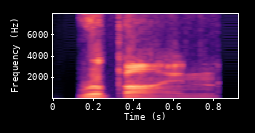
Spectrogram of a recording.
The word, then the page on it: repine: British English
